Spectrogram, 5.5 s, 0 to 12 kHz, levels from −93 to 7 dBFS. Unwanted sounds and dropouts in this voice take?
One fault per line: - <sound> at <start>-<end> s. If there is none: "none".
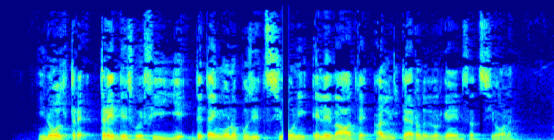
- dropout at 2.8-2.9 s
